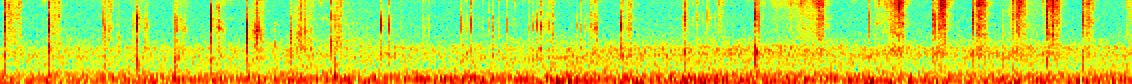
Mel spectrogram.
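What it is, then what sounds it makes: Plastic fencing. White plastic fencing, put up between a pool and the rest of a yard to keep kids out, is tapped and scratched in quick succession. The light, bright clicks and scratchy scrapes are mostly high-pitched, growing louder and more distinct toward the end.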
